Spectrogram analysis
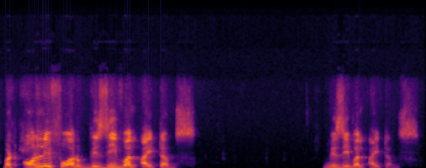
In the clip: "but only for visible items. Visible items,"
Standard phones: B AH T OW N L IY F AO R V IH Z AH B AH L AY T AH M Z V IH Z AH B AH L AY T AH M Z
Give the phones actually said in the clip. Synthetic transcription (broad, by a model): B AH T OW N L IY F AO R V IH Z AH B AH L AY T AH M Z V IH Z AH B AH L AY T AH M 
